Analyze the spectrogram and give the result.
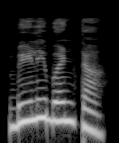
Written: ಬಿಳಿಬೆಂಡು

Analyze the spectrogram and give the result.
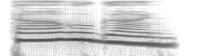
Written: ದವಾಖಾನೆ

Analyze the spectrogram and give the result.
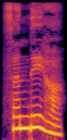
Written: ಸಂದೋಹ

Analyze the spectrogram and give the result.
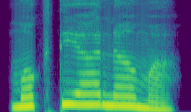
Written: ಮೊಖ್ತಿಯಾರ್‍ನಾಮ

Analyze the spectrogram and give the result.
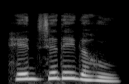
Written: ಹೆಜ್ಜೆದೆಗಹು

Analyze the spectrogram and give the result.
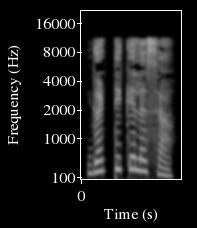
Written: ಗಟ್ಟಿಕೆಲಸ

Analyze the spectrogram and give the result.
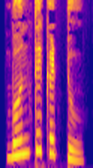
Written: ಬೊಂತೆಕಟ್ಟು

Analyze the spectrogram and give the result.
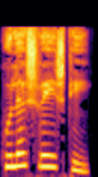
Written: ಕುಲಶ್ರೇಷ್ಠಿ

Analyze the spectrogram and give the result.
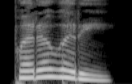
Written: ಪರವರಿ

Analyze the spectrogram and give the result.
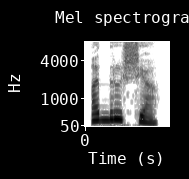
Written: ಅದೃಶ್ಯ

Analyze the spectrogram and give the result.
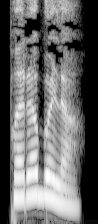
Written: ಪ್ರಬಲಿ

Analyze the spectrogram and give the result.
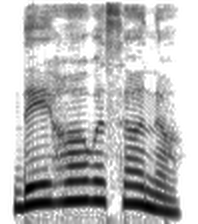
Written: ದೇಹವಾಸನೆ

